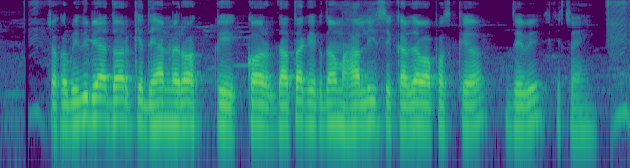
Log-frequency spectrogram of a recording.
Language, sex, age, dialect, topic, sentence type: Bhojpuri, male, 18-24, Southern / Standard, banking, statement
